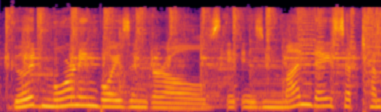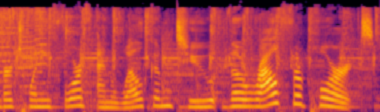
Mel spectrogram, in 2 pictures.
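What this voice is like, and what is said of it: Polished podcast host voice. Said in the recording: “I love this podcast voice.”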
